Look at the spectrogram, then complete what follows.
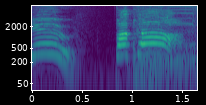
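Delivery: high-pitched, loud, furious yell.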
